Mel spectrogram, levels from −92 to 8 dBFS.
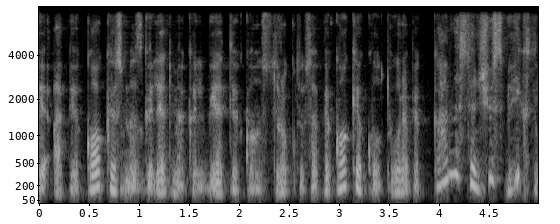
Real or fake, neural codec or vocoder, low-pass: fake; vocoder, 22.05 kHz, 80 mel bands, HiFi-GAN; 7.2 kHz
